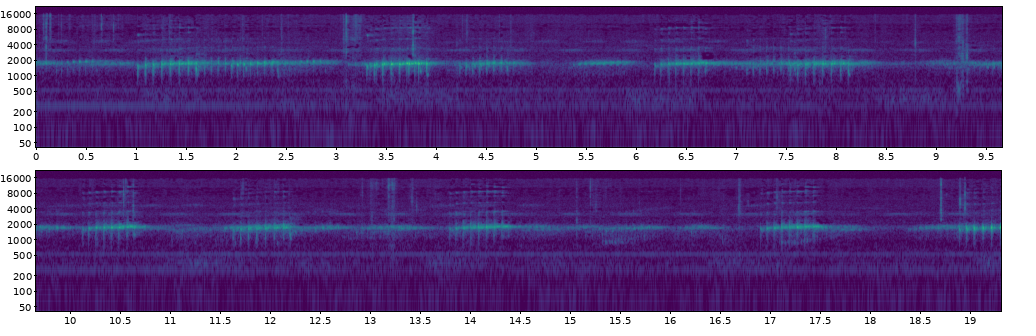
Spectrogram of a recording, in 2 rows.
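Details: Okinawa green tree frog screaming in distress while a Ryukyu keelback snake bites and swallows it, 4 March 2023; a shrill, buzzy, pulsed cry at steady pitch comes in bursts about every one to two seconds, with a faint steady background hum.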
